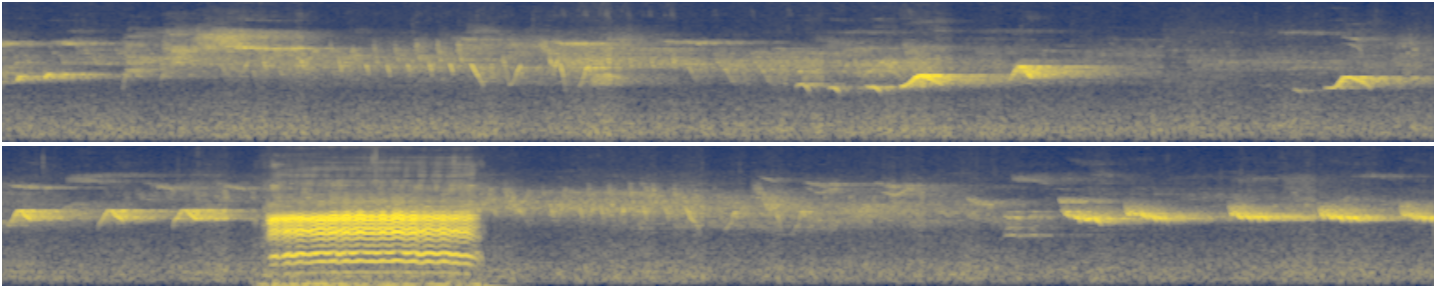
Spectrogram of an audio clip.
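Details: Lambs grazing in a cool green forest: a single loud, quavering bleat lasting about a second midway through, set against steady high-pitched chirps and stepped trills from other creatures in the woodland background.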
